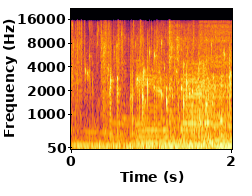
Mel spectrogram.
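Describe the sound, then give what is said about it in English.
Donuts frying in hot oil in a donut machine: a steady, loud bubbling sizzle with scattered popping, over a constant low mechanical hum. “there's also a donut machine. We make a batter and basically just drop out the donuts into the hot oil.”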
